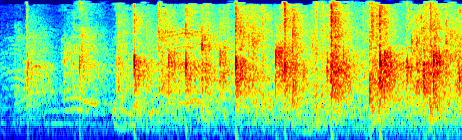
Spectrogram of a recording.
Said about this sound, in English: Don't clap unless you believe it, young people. It's true, man.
